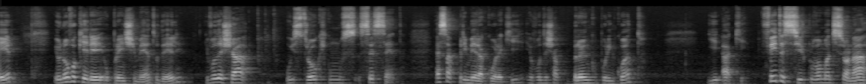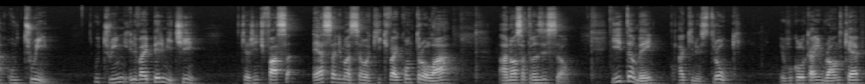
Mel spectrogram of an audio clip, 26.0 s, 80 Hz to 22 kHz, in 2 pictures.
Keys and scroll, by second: 3.5-4.4 typing, 11.3 v.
